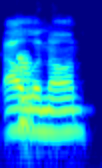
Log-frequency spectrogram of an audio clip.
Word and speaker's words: Al-Anon: I went to therapy instead of Al-Anon. I looked into it. How do I say it? – Yeah, that's right. Al-Anon.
